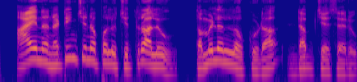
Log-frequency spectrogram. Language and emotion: Telugu, neutral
